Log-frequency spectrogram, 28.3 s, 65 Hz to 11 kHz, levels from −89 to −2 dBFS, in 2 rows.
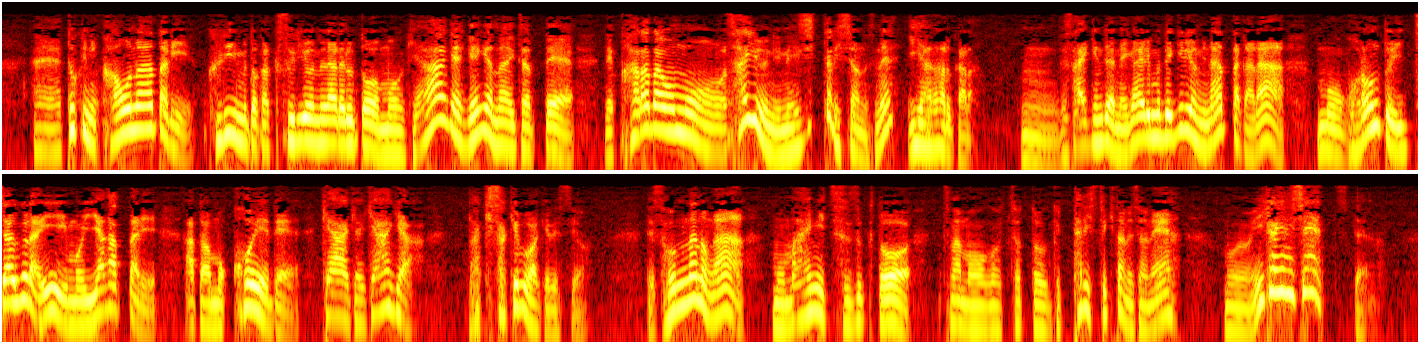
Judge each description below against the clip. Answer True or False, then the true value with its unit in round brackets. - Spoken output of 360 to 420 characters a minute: True (390 characters per minute)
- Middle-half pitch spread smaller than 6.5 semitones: False (7.9 semitones)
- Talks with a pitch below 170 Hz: True (135 Hz)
